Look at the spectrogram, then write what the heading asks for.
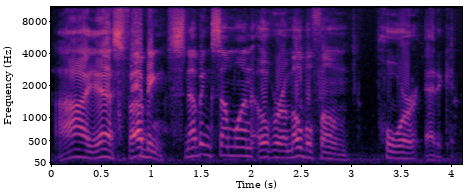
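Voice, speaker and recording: A man co-hosting a workplace tech show, giving measured, scripted explanations with light, dry banter. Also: a little high, expressive.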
